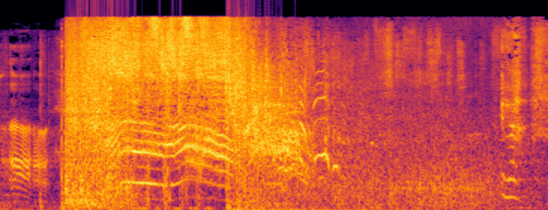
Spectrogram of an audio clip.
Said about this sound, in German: Er ist explodiert!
